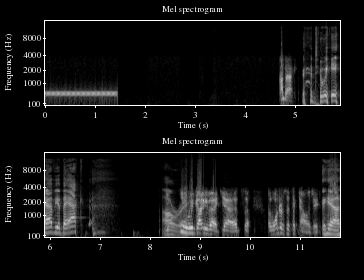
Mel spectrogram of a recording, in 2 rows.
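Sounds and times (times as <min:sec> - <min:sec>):
outgoing phone call ringing tone: 0:00.0 - 0:01.5
speech: 0:04.7 - 0:07.0, 0:08.2 - 0:11.8.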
